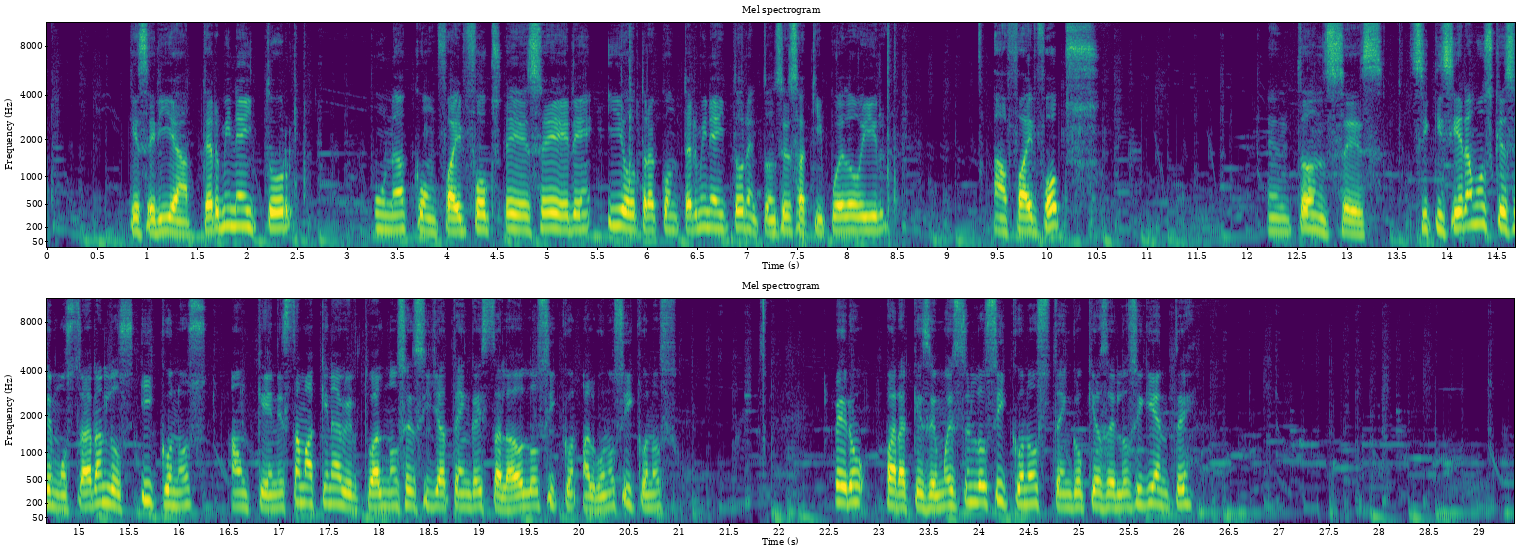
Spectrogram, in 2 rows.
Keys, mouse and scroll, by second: 0.0-29.3 typing, 2.3 Down, 5.6 Down, 6.7 Up, 8.2 Return, 11.7 Up, 12.5 click, 16.7 click, 22.2-23.3 scroll down 2, 23.3-27.7 scroll down 1, 27.7-29.3 scroll down 1.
